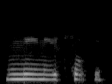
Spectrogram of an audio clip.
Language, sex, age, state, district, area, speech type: Urdu, female, 18-30, Delhi, North West Delhi, urban, conversation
